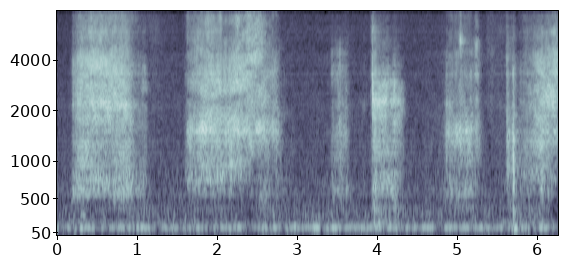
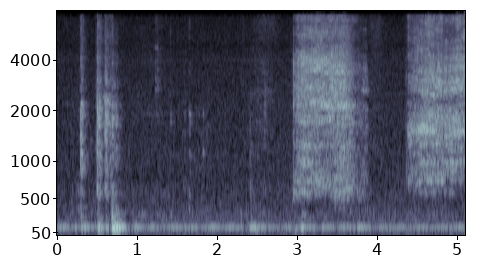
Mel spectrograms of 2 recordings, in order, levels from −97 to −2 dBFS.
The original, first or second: second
